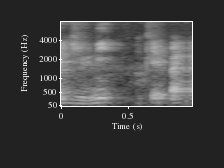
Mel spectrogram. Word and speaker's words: Yuneec: why they call it unique okay but it's spelled as Y u N E C okay pronounce as unique okay this is different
